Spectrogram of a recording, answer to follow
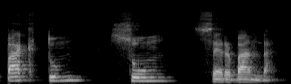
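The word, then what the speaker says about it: pacta sunt servanda: Por lo tanto, uno de estos principios se escribe y se pronuncia en latín como pactum sum servanda. Pactum sum, S-U-N-T, pactum sum servanda, con S.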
